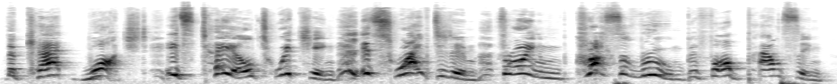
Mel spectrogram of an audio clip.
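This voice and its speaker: A woman voicing an excitable, tactless, boastful mouse in a children's radio play, telling things in an animated, dramatic way. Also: high voice, slow pace, hardly any pauses, voice pushed up, full character voice. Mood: gleeful, dramatic.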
